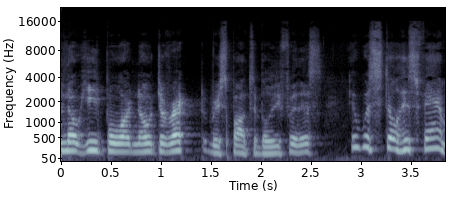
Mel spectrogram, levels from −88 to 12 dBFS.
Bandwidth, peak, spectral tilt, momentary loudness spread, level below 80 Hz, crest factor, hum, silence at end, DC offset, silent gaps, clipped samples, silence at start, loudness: 15.5 kHz; -4 dBFS; -6 dB/octave; 10 LU; -58 dBFS; 18 dB; none; 0 s; under 0.1%; none; under 0.1%; 0 s; -22 LUFS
